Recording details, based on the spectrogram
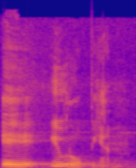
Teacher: the word European also starts with vowel E, but it is pronounced here like consonant Y.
